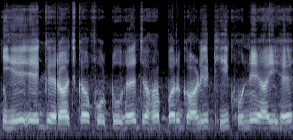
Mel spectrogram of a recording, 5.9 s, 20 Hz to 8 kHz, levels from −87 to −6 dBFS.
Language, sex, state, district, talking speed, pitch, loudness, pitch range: Hindi, male, Uttar Pradesh, Jyotiba Phule Nagar, 130 wpm, 105 Hz, -29 LUFS, 100-110 Hz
